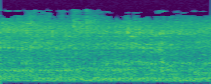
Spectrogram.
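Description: Quarter midget race cars' small single-cylinder engines running together as a steady drone, heard across the track.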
